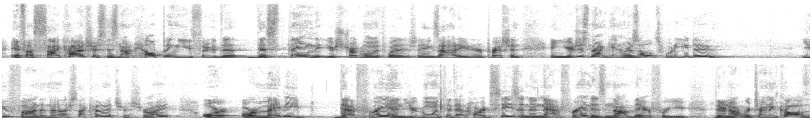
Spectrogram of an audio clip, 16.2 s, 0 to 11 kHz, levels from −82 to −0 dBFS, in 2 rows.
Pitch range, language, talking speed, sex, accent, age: 135-195 Hz, English, 215 wpm, male, American, 40-59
